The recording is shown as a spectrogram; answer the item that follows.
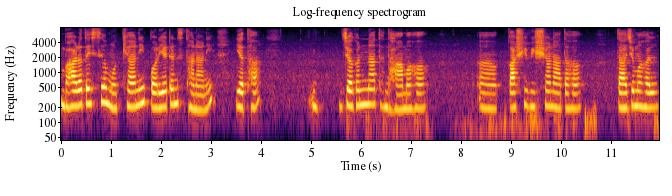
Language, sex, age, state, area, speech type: Sanskrit, female, 18-30, Tripura, rural, spontaneous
